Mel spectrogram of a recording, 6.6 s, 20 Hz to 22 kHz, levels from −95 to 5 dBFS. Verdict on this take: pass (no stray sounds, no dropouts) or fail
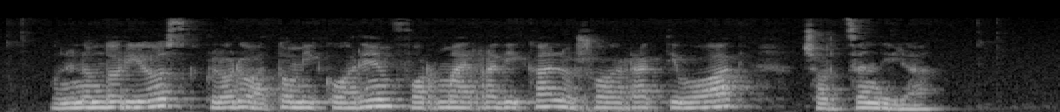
pass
